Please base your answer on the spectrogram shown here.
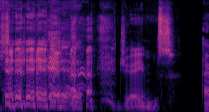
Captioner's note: both laugh; deep voice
